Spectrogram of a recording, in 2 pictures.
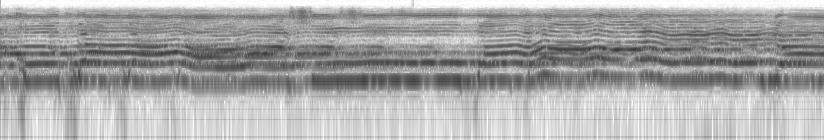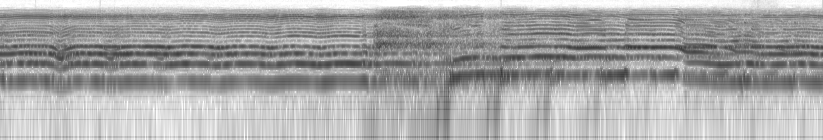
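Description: Wordless vocal interlude of a nazm: layered voices hold long, wavering melodic lines with ornaments. The texture changes about six seconds in.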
